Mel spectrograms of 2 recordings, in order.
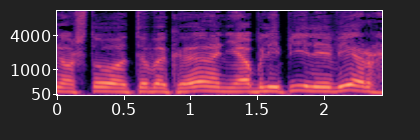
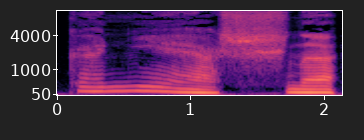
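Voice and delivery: very slow, drawn-out creature hiss; 3 dB quieter, much slower than usual. A narrator's reading. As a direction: hiss it out sinisterly, stretching the word. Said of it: "прошипел диодант".

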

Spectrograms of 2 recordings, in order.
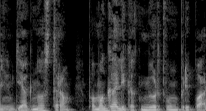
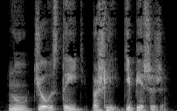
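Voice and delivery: loud, high, urging; impatient boy; 6 semitones higher, 4 dB louder than usual. A narrator's reading. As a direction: hurry him along impatiently. Impatient boy urges him on. (нетерпеливый мальчишка торопит)

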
